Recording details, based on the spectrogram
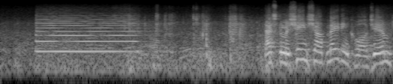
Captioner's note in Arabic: نبرة صوت عالية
